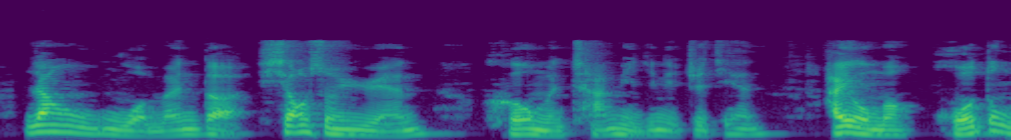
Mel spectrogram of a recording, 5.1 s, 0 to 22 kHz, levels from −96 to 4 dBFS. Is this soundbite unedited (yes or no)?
no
